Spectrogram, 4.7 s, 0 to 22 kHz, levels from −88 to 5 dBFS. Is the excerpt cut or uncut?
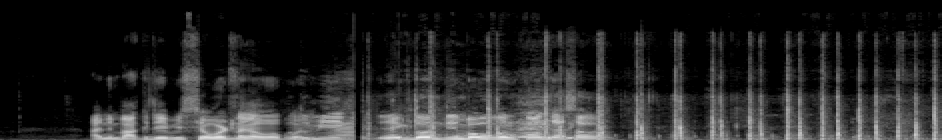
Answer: cut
